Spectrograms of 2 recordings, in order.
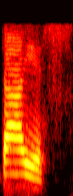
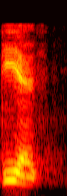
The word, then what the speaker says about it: Dias: the Portuguese people pronounce it Dias. They don't pronounce it Diaz.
